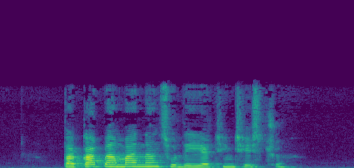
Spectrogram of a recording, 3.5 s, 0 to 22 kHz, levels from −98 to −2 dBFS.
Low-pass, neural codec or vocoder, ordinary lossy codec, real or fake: 10.8 kHz; codec, 24 kHz, 0.9 kbps, WavTokenizer, medium speech release version 2; Opus, 64 kbps; fake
